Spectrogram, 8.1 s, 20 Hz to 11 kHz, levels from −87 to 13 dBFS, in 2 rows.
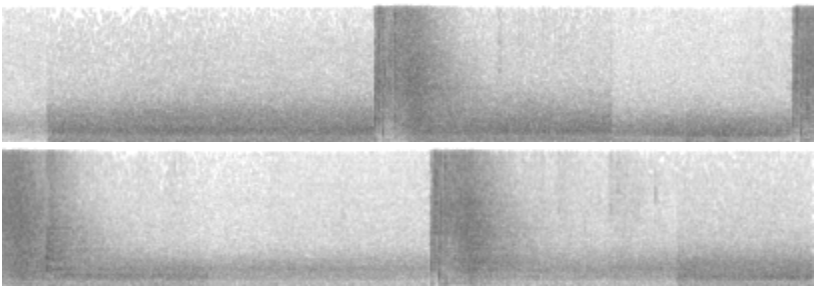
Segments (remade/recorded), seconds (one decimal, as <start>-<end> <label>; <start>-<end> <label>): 0.0-3.7 recorded; 3.7-5.0 remade; 5.0-5.4 recorded; 5.4-8.1 remade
